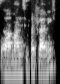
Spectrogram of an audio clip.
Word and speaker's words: Mansi Piplani: Mansi Piplani. Am I pronouncing that right?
